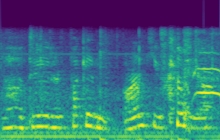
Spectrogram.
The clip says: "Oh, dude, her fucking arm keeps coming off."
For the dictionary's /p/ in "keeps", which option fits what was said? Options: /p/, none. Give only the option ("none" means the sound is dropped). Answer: none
